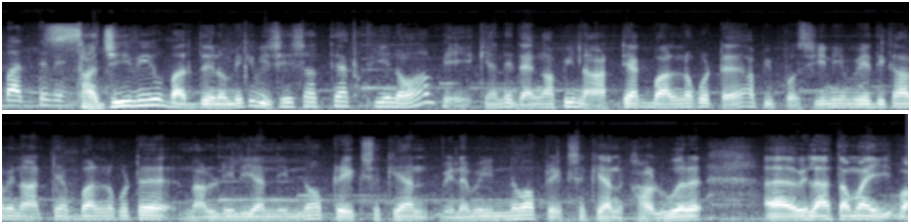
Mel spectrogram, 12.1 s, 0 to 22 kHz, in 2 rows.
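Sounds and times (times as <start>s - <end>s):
man talking: 0.5s - 12.0s.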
